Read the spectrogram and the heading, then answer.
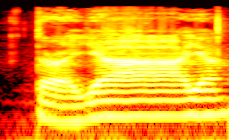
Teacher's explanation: chữ ya là chúng ta phải kéo dài hai nhịp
